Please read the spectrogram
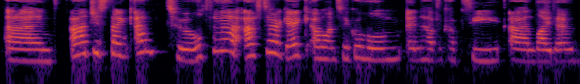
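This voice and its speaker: A woman's voice: on the high side, normal speed, a bit bright, rough recording. A woman guesting on a podcast, chatting casually and poking fun at herself. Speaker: podcast guest and host of another show. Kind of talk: casual chat.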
